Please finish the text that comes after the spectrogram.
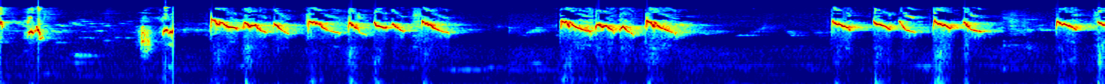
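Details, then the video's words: White-eye in full gacor song after therapy: a few sharp chips, then long strings of high, evenly spaced falling whistled notes in phrases separated by short pauses. "Gila nie pleci setelah diterapi gacor terus"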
